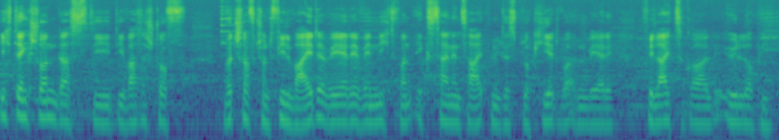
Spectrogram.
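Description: Talking at a fairly quick pace, a man of medium pitch keeps his intonation fairly even, with audible room echo. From Bavaria. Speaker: fund manager. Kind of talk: interview. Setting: conference venue.

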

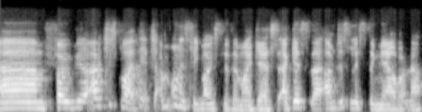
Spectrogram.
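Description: With an Essex accent and a high pitch for a man, he speaks at a moderate pace with lively intonation and hardly any pauses. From Essex, England. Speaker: rock band frontman. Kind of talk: casual interview. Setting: video call. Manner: halting, many fillers.

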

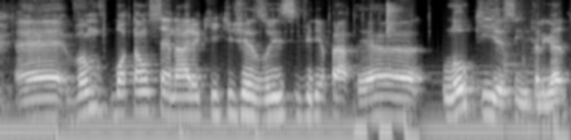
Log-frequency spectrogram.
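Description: The speaker goes at a fairly slow pace with hardly any pauses. Music plays in the background. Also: man. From Ceará, Northeast Brazil. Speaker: podcast co-host. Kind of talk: casual chat. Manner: animated.

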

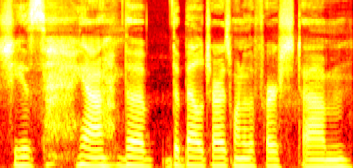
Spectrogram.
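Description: Monotone, flat delivery with an American accent. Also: woman. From New Hampshire, US. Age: 20s. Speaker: poet. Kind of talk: interview.

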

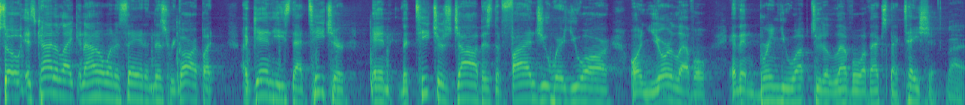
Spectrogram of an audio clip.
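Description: A man with a normal speaking voice talks at a moderate pace and medium pitch. His intonation is lively. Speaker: podcast co-host. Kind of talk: casual chat.

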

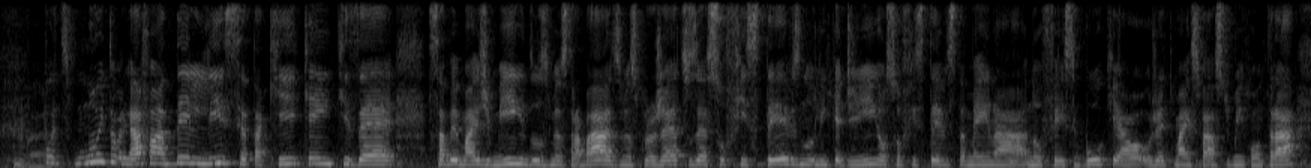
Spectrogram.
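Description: In an ordinary speaking voice, a woman talks at medium pitch and a moderate pace, with ordinary pitch variation and hardly any pauses. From Brazil, São Paulo (Itaquera). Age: 50s. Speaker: HR business founder. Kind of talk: podcast interview.

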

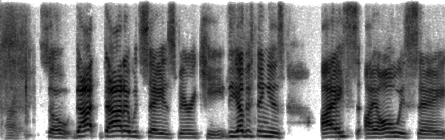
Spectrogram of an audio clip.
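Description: With a plain, everyday voice and lively intonation, a woman talks at a moderate pace against a quiet background. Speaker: voice actress. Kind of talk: casual interview chat.

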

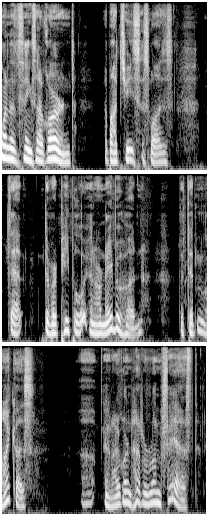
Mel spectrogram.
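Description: A man with a somewhat breathy, dark, mellow, fairly high voice speaks fairly slowly with lively intonation and long, frequent pauses. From St. Louis, US Midwest. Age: 90s. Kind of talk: interview telling testimony.

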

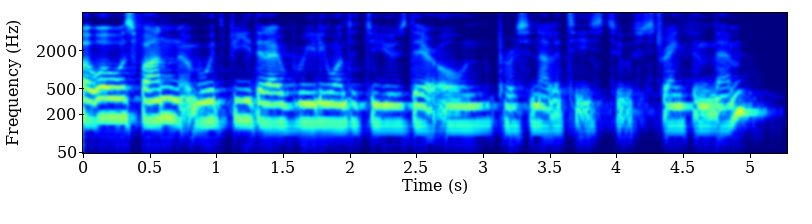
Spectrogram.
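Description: Fairly even intonation at a moderate pace, with hardly any pauses. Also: woman, very deep, low pitch for a woman. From Finland. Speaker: choreographer and theater maker. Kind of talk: casual interview. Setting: at her home.

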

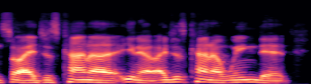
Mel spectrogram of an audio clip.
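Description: Against a quiet background, a man with an ordinary speaking voice talks at a moderate pace, with fairly low pitch and fairly even intonation. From Long Island, New York. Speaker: musical theater composer. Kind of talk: interview.

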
